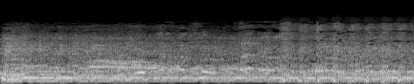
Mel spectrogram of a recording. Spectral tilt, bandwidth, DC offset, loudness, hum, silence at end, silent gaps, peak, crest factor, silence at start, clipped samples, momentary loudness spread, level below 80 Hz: -6.5 dB/octave; 9 kHz; under 0.1%; -16 LUFS; none; 0 s; none; -4 dBFS; 12 dB; 0 s; under 0.1%; 3 LU; -46 dBFS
